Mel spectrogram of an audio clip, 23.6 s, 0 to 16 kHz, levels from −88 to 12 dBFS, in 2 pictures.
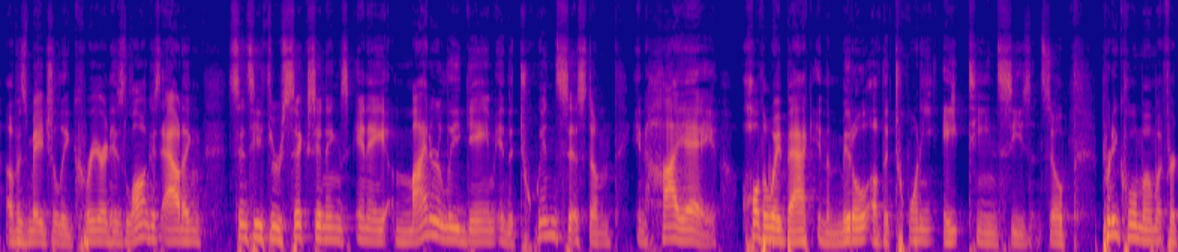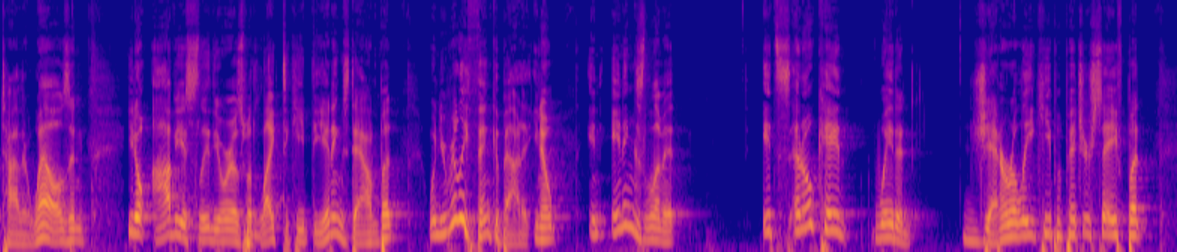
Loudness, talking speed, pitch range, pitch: -25 LUFS, 205 wpm, 115-165 Hz, 130 Hz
